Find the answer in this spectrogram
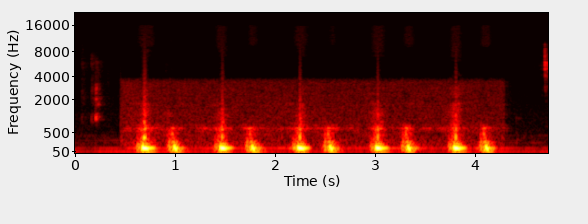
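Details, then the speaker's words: Normal heart sounds: steady lub-dub at about 77 beats a minute, louder first sound (lub) then softer second (dub), heard as a teaching example of atrioventricular valve sounds. "so that larger louder noise is the L and that's when the valves are opening"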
